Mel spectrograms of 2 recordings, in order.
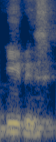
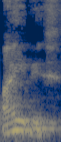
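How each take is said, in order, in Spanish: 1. El nombre se pronuncia al estilo español. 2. El nombre se pronuncia al estilo inglés. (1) "Como en español" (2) "Si uno quiere pronunciarlo"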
